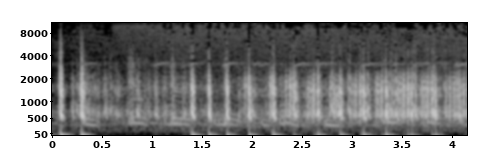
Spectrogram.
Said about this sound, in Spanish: Y aquí tienen, señoras y señores, a la rana bisón.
